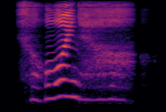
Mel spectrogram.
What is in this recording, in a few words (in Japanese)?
女の子台詞, ASMR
